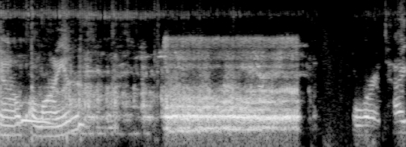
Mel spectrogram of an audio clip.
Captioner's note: lion roaring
